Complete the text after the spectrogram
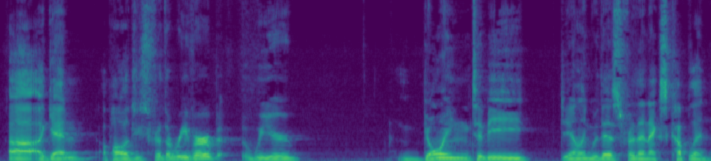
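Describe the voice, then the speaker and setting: Chatty man in an echoey room. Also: mid-range voice. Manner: chatty, rambling, with playful swearing. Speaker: toy reviewer. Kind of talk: casual toy review vlog. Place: indoor room with reverb.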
